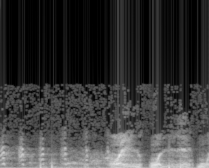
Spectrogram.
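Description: A sick pet pig named Lover Boy, who is getting worse, grunts and oinks in a strained, unhealthy way: a quick string of snorting grunts followed by a few longer, wavering squeals, fairly loud, with no talking.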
